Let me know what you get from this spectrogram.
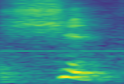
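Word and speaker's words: shn: It's a shin. S-H-N. Or if you can put a little E in there if you can't pronounce it.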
